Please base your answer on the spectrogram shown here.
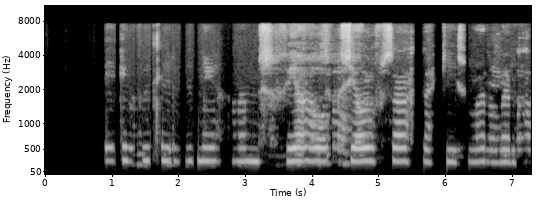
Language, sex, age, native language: Icelandic, male, 11, Polish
